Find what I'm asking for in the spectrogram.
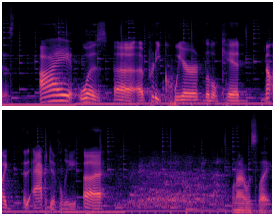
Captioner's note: laughter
